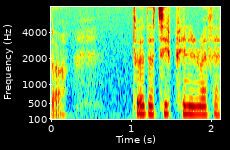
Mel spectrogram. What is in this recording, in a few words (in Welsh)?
"tipyn", Welsh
